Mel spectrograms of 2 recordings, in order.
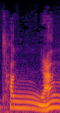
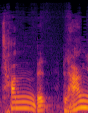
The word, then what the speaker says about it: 천냥: 황금 천냥 할 때 소리를 양이라고 읽지 않고 냥이라고 읽어요. 그렇죠. 우리건 소리가 양도 되고 냥도 되죠. 하나 둘 할 때는 량이지만 이게 돈의 단위로 쓰일 때는 냥이라고 그래. 한 냥, 두 냥 할 때. 그죠? 그래서 천량이 아니라 천냥이라고 읽어야 돼요.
